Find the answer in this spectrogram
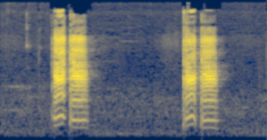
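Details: Excited three-year-old pet Alexandrine parakeet that imitates coughs, whistles and screams, giving two raspy double screams, each a pair of harsh bursts, about one and a half seconds apart, in a quiet room.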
